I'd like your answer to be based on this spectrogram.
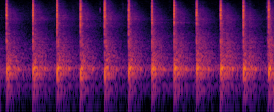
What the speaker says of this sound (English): just want to take our hammer and lightly start bringing it in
